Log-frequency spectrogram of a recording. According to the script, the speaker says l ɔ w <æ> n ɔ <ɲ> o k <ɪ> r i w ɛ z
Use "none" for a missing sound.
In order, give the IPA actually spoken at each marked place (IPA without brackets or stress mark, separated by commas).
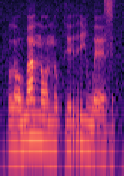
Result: a, n, ɪ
